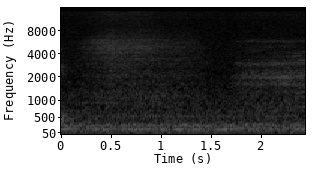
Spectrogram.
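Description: A faint breath out through the nose, lasting about a second.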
